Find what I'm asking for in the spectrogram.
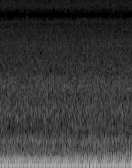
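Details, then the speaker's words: Honda Civic EG hatch freshly swapped engine idling in the shop while warming up, waiting for the thermostat to open; coolant hose slightly pinched, fresh oil pan gasket; smooth, constant low drone with no misses, knocks or ticks, a clean, healthy idle. "Yes, sir. Sheesh. Sounds so good."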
